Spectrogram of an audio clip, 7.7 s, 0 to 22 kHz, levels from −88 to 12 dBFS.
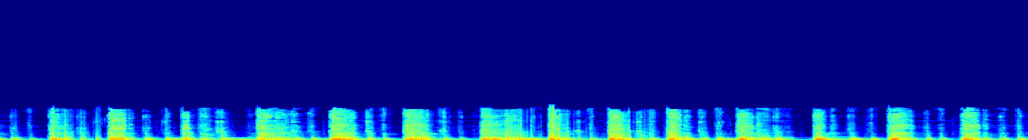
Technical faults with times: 0.00-7.71 low-bitrate audio saved at a high bitrate

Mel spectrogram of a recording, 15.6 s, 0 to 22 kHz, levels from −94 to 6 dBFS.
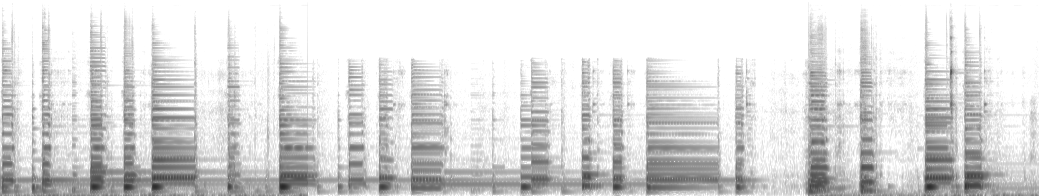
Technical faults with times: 4.61-12.12 input switched to a poorer device

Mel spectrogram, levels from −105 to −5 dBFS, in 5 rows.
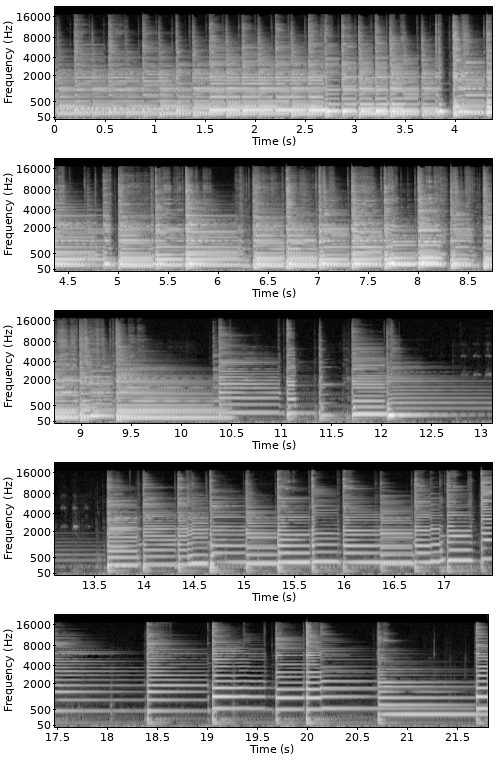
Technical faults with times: none

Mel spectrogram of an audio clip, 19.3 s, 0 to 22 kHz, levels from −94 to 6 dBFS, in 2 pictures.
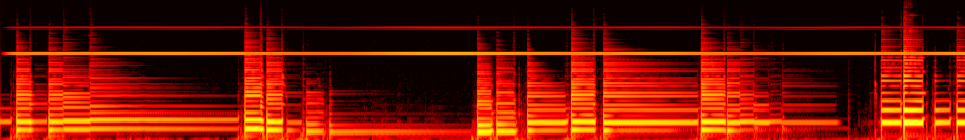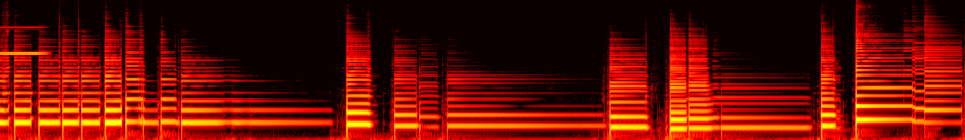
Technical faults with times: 0.00-10.18 feedback whistle

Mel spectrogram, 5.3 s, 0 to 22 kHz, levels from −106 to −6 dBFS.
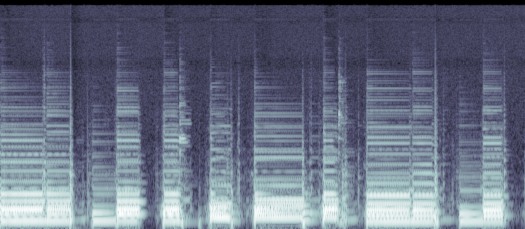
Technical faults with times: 0.00-5.26 gain pumping

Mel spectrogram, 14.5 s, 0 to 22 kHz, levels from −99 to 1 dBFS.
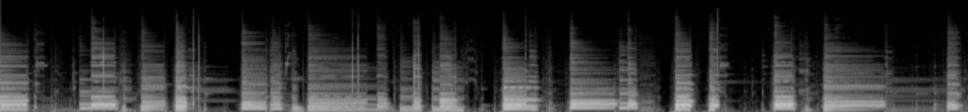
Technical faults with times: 1.55-1.57 loud pop
2.89-3.00 loud pop
5.28-5.38 loud pop
6.20-6.29 loud pop
10.76-10.78 loud pop

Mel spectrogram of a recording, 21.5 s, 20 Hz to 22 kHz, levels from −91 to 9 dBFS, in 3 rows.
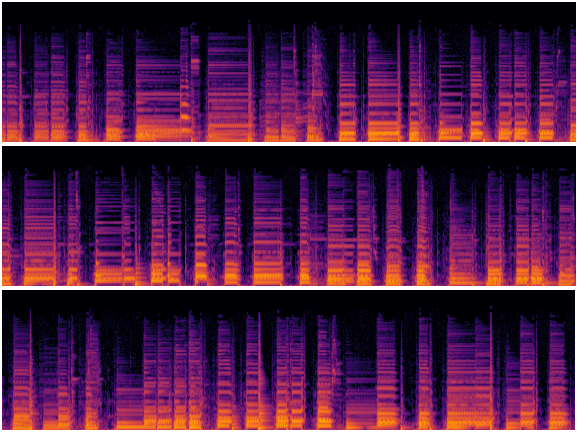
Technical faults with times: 0.00-21.52 MP2 compression
10.85 DAB burbling
21.08 DAB burbling

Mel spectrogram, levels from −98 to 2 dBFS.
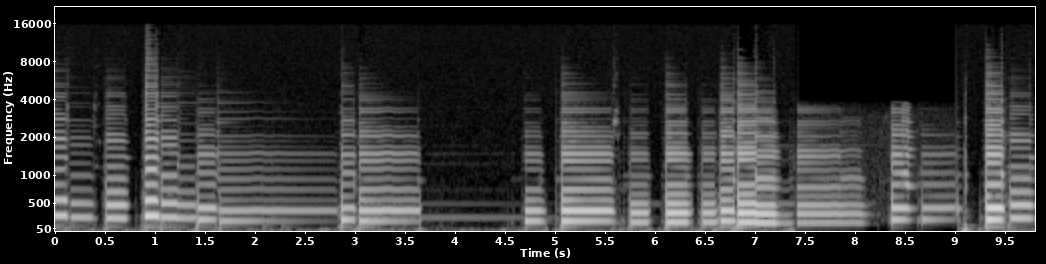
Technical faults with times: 7.40-9.03 input switched to a poorer device

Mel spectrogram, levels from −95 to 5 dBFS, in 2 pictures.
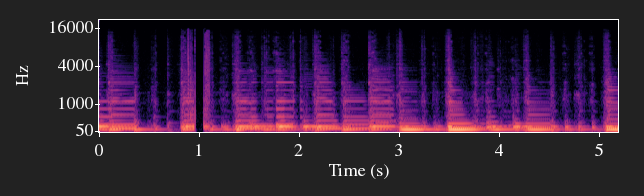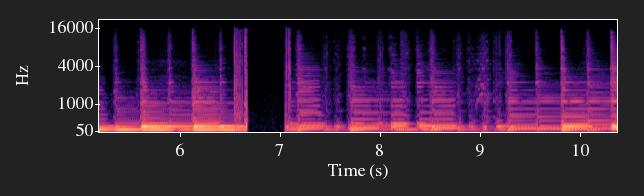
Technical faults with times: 0.89-1.11 intermittent contact
6.55-7.11 intermittent contact

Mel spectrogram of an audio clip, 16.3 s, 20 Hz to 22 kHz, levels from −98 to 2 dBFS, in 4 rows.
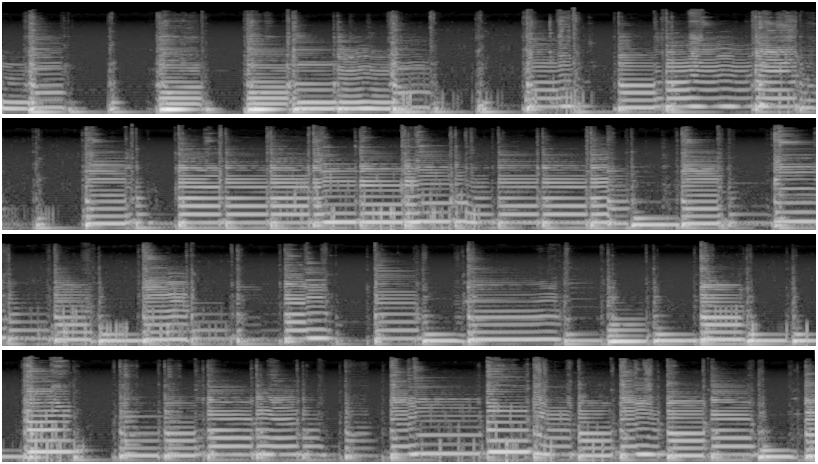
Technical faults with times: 0.00-16.28 DECT cordless phone buzz
2.00-2.96 DAB burbling
3.87-4.48 DAB burbling
5.46-6.45 DAB burbling
8.28-9.27 DAB burbling
11.70-12.62 DAB burbling
14.31-15.27 DAB burbling

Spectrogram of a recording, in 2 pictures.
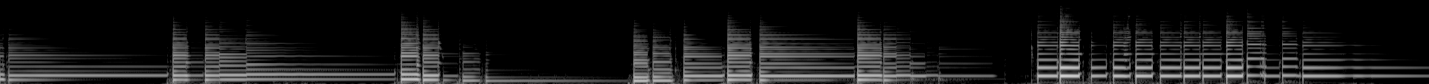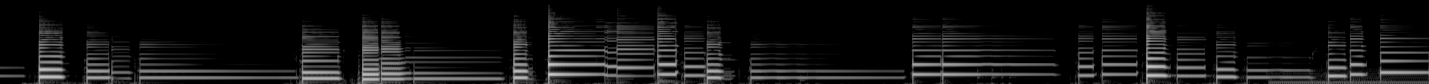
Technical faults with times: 26.98-28.58 mains hum

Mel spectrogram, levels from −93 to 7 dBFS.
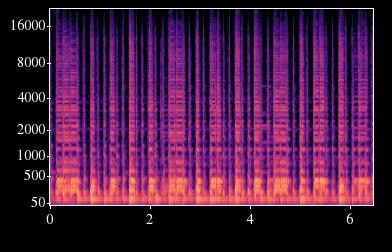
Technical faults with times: none

